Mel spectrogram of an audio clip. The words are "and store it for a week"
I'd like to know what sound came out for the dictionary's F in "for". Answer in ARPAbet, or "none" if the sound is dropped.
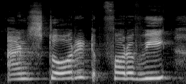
F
